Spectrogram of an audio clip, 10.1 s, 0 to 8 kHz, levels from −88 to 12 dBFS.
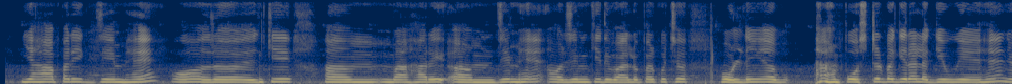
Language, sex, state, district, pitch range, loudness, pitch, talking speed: Hindi, female, Uttar Pradesh, Jalaun, 240-260 Hz, -25 LUFS, 245 Hz, 150 wpm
